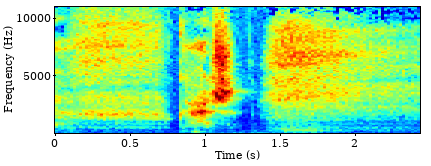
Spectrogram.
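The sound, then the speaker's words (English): Deep breathing from a guide opening a manifesting prayer: a soft, airy breath, a brief louder breathy gust in the middle, then a longer steady exhale. All of it is quiet and breathy, with no words. “I'm going to begin with some deep breaths.”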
